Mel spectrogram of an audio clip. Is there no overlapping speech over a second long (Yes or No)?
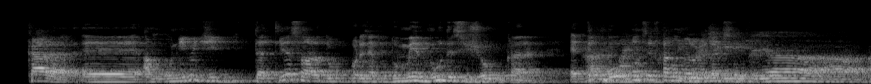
No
